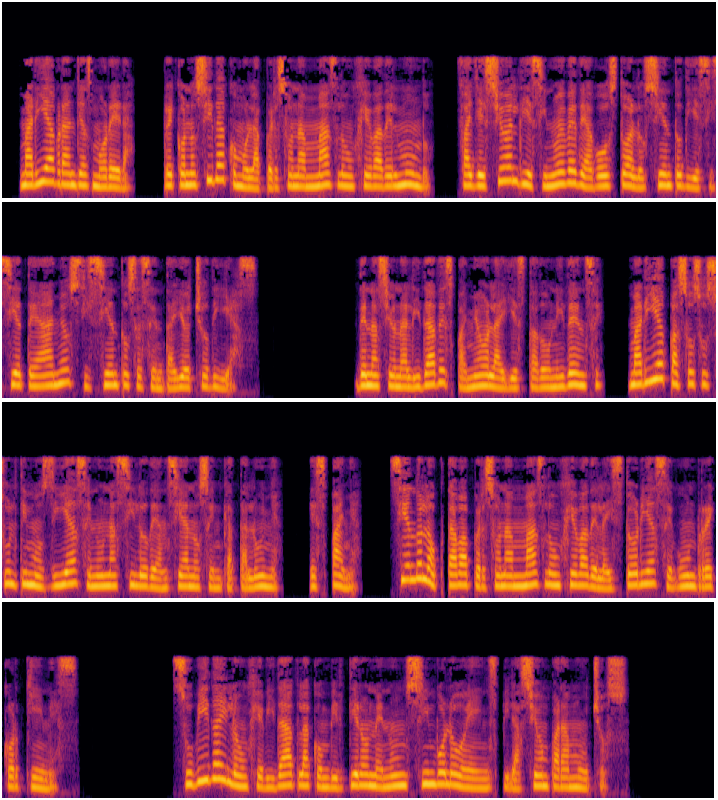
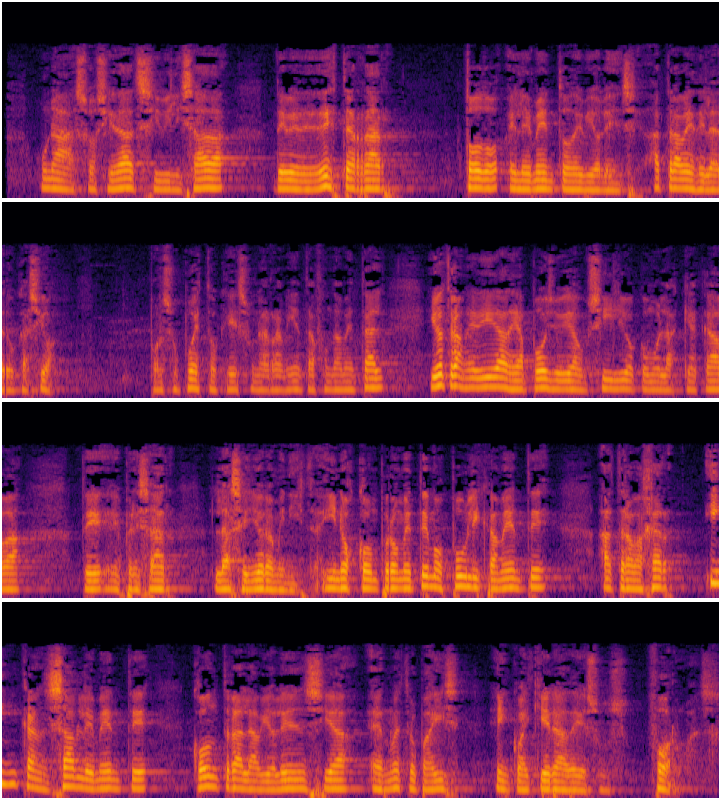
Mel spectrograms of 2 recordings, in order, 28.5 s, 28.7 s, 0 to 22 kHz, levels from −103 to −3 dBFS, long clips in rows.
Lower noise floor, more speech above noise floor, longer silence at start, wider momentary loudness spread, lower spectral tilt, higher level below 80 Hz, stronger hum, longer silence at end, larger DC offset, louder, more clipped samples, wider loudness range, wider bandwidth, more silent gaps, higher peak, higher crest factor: first, under -90 dBFS vs -60 dBFS; first, over 68 dB vs 32 dB; second, 0.2 s vs 0.4 s; second, 7 LU vs 11 LU; about the same, -5 dB/octave vs -5.5 dB/octave; second, -66 dBFS vs -50 dBFS; neither; first, 0.9 s vs 0 s; neither; first, -23 LUFS vs -28 LUFS; neither; about the same, 3 LU vs 5 LU; second, 8.2 kHz vs 10 kHz; first, 9.86-10.58 s, 22.32-23.07 s vs none; about the same, -8 dBFS vs -8 dBFS; about the same, 16 dB vs 20 dB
